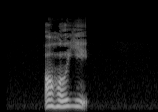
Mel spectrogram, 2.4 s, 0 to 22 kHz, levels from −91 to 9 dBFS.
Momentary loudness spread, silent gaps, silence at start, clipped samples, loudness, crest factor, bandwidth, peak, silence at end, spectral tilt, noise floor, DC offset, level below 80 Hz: 11 LU; none; 0.65 s; under 0.1%; -27 LUFS; 20 dB; 9.8 kHz; -10 dBFS; 1.1 s; -5.5 dB/octave; -74 dBFS; under 0.1%; -88 dBFS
